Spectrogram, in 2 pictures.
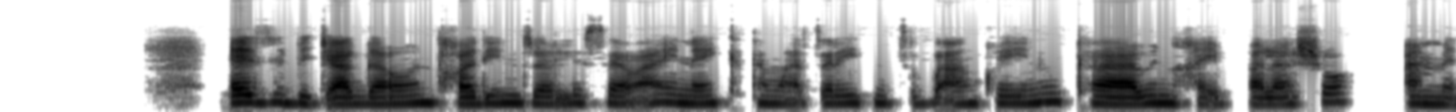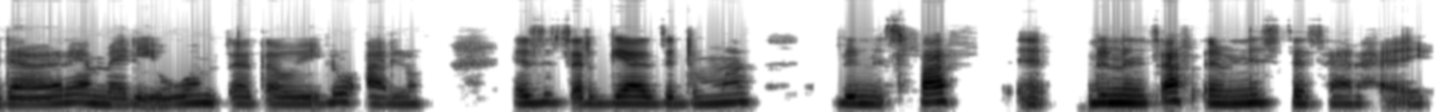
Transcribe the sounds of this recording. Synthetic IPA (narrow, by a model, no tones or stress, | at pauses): ʔɨzibɨt͡ʃʼaɡawont̪ʰɐ̥xɐd̪inuzɐlːosɐβʔa̰jnajkʰɐ̥t̪ʰɐma̰t͡sʼɐɾet̪ʰɨnt͡sʼɨbːaʔankʰo̞jnukʰɐβaβinɨxɐjɪbalaʃo̞ | ʔaβmɐd̪aβɐɾjamɐliʔiwo̞mt̪ʼɐt̪ʼɐwiluʔalːo̞ | ʔɨzit͡sʼɨɾɡijazid̪ɨmːa | ff | bɨmɨnt͡sʼafʔɨβnɨzɨt̪ʰɐsaɾħɐ̰ɨ̰jːu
